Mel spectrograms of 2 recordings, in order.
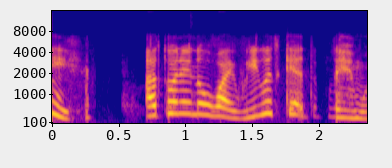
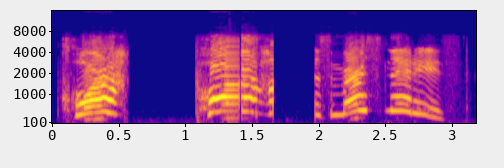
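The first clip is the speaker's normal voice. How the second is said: incredulous mock echo; 8 semitones higher, 6 dB louder, slower than usual. Mocking townmaster's words incredulously.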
